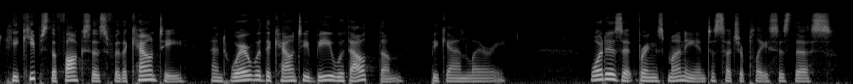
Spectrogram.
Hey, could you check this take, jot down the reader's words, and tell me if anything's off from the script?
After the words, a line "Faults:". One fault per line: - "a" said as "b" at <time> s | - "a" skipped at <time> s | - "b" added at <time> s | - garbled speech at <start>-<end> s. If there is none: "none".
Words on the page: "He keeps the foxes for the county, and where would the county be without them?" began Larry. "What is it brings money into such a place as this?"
"He keeps the foxes for the county, and where would the county be without them?" began Larry. "What is it brings money into such a place as this?"
Faults:
none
